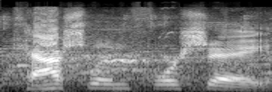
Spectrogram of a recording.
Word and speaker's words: Cashlyn Forche: Cashlyn Forche is how you pronounce that. Not, I was saying, I don't know. The score sheet, it looked like an E, so I apologize for that.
